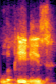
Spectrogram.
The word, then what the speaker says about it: Lapides: And my name is Lapides, and that's spelled L-A-P as in Peter, I-D as in David, E-S as in Sam. I always say it that way because that's the way my dad said it.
